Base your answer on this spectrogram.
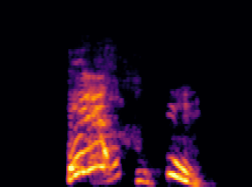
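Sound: sneeze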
